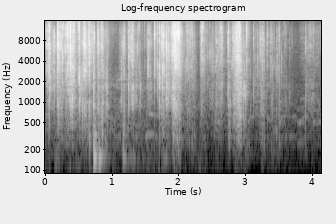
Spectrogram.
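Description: Foil wrapper of a Pokémon Hidden Fates booster pack crinkling in the hands as the pack is opened, loudest over the first two seconds and again briefly near the three-second mark, thinning out near the end.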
